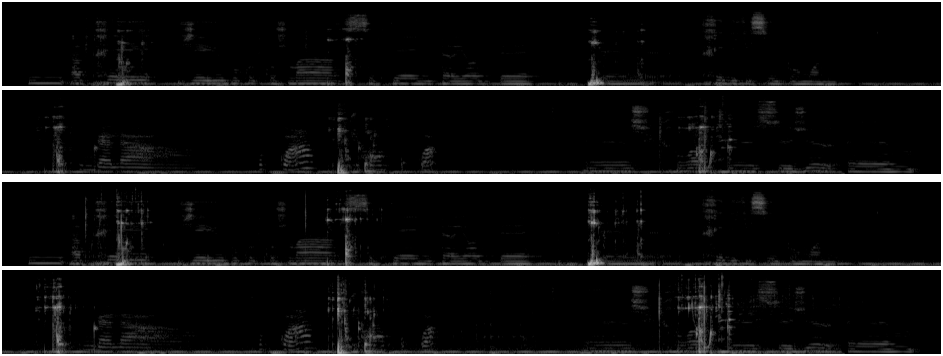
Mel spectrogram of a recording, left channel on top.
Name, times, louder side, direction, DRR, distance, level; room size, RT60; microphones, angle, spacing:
voice 1, 0.3-5.7 5.9-8.4 14.8-18.6, equal, ahead, 0.4 m, -53 dB
Splash splatter, 0.7-17.8, right 8 dB, 75° right, 0.3 m, -43 dB
voice 2, 10.1-11.4 11.9-12.5 12.9-13.3 13.6-13.7, left 1 dB, 25° left, 1.1 m, -57 dB
2.5 x 2.4 x 3.0 m
head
